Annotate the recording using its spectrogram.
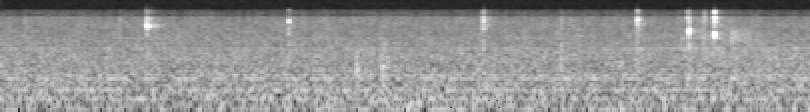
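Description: Near silence: faint room tone with a few soft clicks, two close together near the end.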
